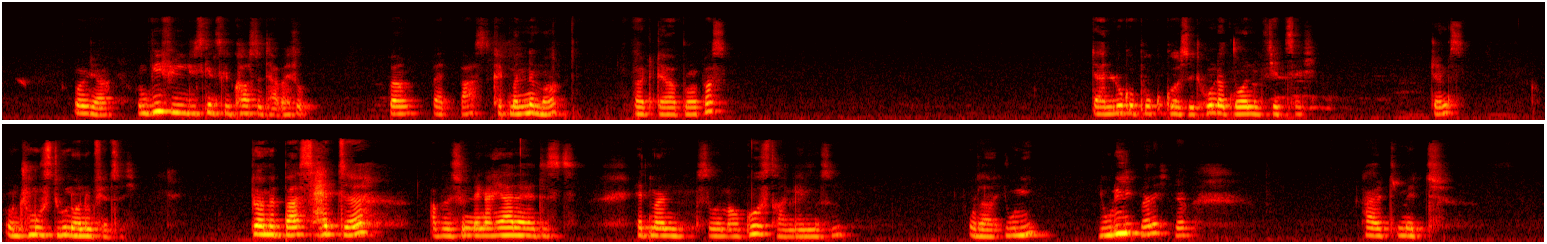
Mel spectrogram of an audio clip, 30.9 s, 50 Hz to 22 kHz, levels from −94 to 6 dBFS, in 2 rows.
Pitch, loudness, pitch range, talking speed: 210 Hz, -33 LUFS, 190-225 Hz, 95 wpm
